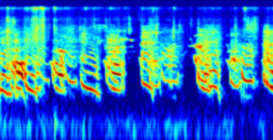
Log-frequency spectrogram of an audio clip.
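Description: Grey francolin pair calling: loud, harsh, ringing notes that rise and fall, repeated about every half second in a steady rhythm, over a faint low hum.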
